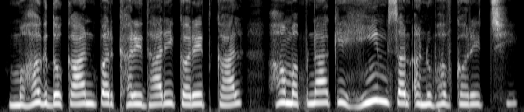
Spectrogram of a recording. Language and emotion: Maithili, fearful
